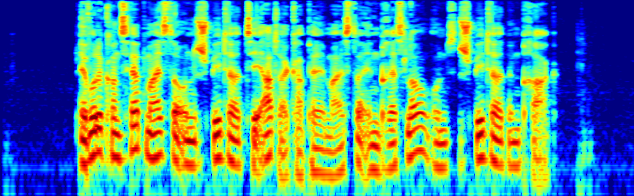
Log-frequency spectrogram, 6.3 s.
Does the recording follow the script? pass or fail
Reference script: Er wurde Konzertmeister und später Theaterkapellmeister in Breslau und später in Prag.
pass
